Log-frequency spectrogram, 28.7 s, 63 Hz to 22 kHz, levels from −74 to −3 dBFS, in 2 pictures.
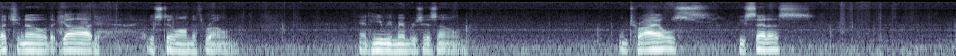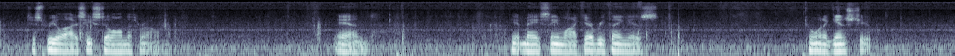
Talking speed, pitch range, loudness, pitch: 75 wpm, 110-135 Hz, -15 LUFS, 120 Hz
